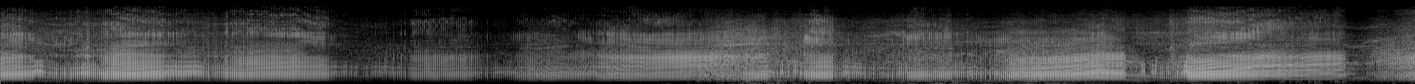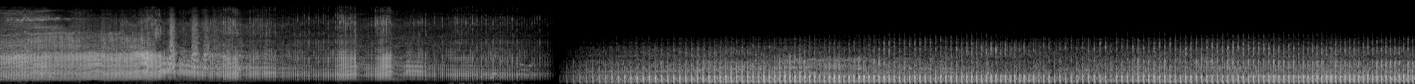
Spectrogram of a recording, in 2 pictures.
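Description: Nitro-powered RC motorbike's OS 20 glow engine revving up and down again and again as the bike laps at speed. About twenty seconds in the sound cuts off abruptly, and a steady idle follows.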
